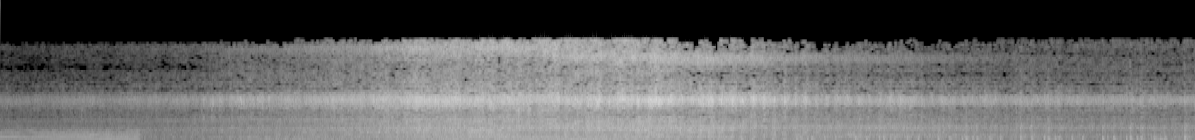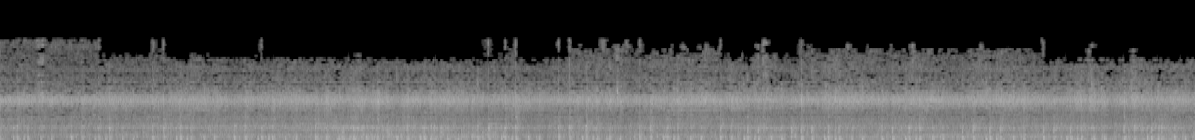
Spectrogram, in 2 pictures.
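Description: Twin ALCO diesel locomotives heading a passenger train at speed: a short multi-tone horn blast, then the engines' heavy rumble swells as they pass a few seconds in. Then the coaches clatter over the rail joints in a steady rhythm.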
